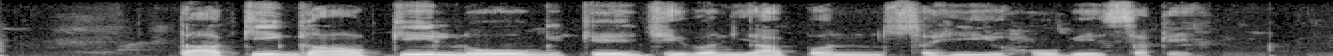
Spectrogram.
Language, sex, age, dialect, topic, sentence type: Magahi, male, 31-35, Northeastern/Surjapuri, banking, question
